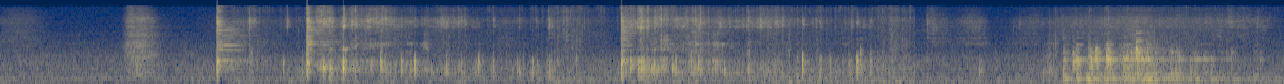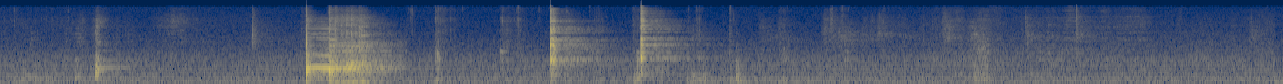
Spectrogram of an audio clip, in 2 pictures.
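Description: Kitchen clatter: a glass baking dish of chopped vegetables and utensils clinking and knocking as they are handled, with a few sharp knocks about eight to ten seconds in.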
